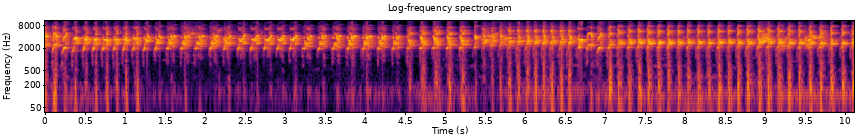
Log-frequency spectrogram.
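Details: Lovebird in long-duration ngekek, a continuous rapid chattering trill of high, shrill notes pulsing about twice per second, held unbroken through the whole stretch with slight shifts in pitch.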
